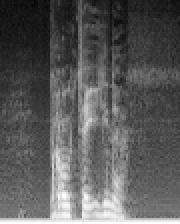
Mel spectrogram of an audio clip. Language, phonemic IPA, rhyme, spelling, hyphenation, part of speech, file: Dutch, /proː.teːˈi.nə/, -inə, proteïne, pro‧te‧ï‧ne, noun, Nl-proteïne.ogg
- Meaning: protein (complex molecule)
